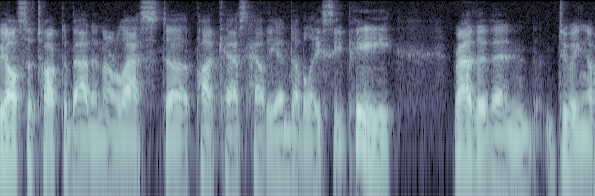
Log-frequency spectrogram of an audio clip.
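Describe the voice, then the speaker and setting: The voice is an ordinary speaking voice moving at a moderate pace. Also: man. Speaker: pastor, podcast host. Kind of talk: educational podcast talk, history lesson.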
